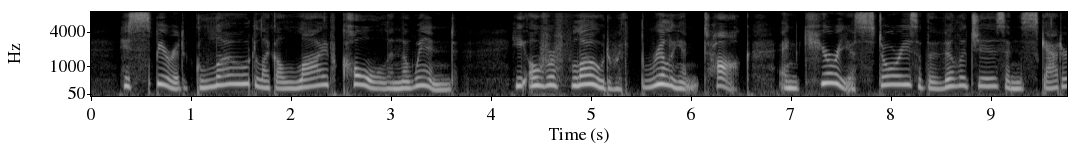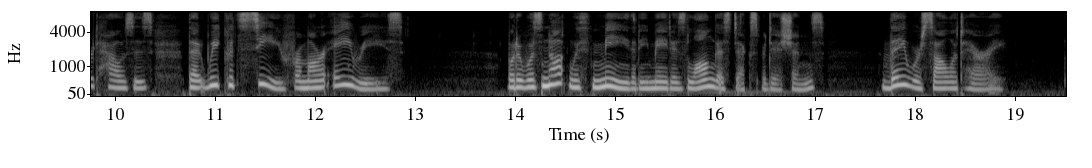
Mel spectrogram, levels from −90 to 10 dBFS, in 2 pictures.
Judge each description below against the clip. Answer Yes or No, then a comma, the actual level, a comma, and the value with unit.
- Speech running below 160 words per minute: Yes, average, 140 wpm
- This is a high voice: Yes, high, 215 Hz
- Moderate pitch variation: No, wide, 5.9 semitones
